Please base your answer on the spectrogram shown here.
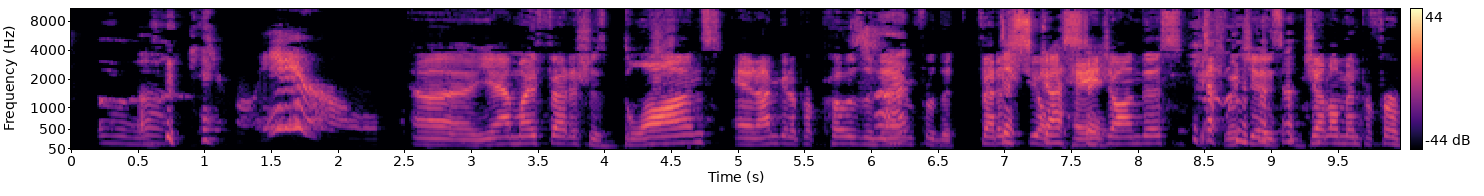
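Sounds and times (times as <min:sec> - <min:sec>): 
speech: 0:00.2 - 0:02.0, 0:02.6 - 0:09.9
person imitating cat meows: 0:01.4 - 0:02.3, 0:05.9 - 0:06.2
laughter: 0:08.4 - 0:09.5.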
